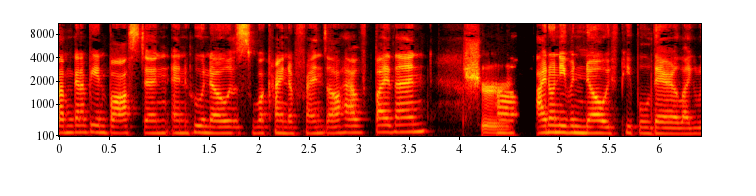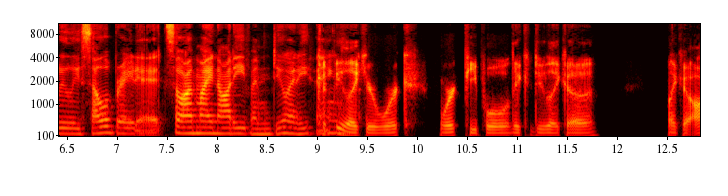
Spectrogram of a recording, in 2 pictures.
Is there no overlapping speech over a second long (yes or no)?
yes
